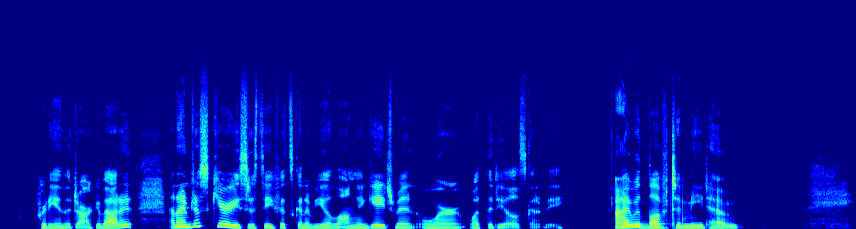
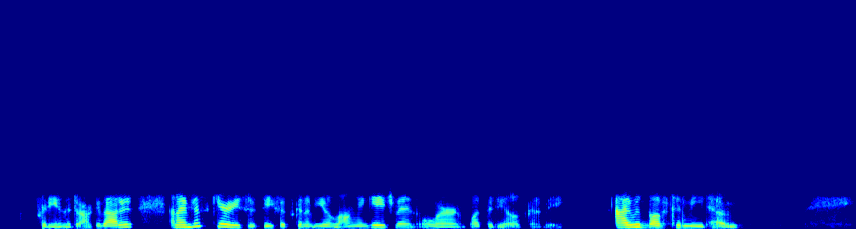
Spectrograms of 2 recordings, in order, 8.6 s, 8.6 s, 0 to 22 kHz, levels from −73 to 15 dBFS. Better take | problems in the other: first | phone-call audio; poor line; nothing above 3 kHz

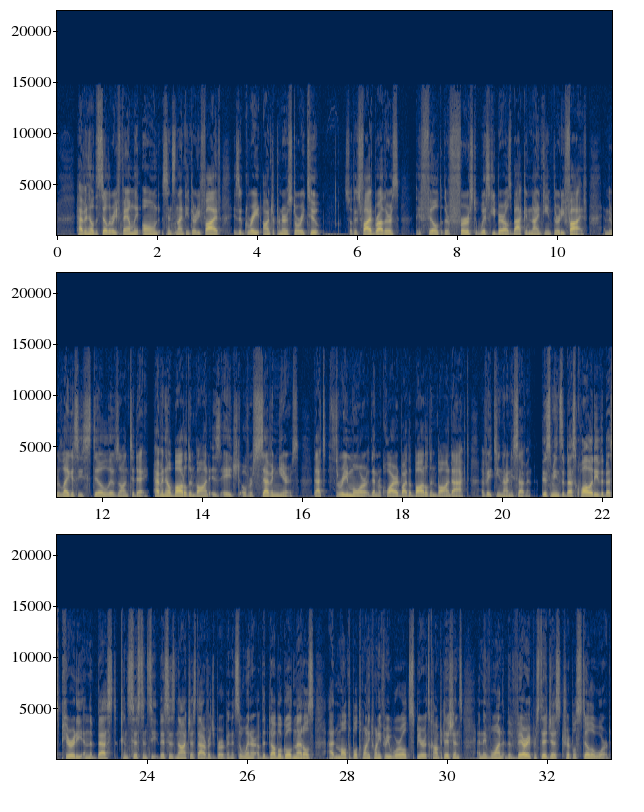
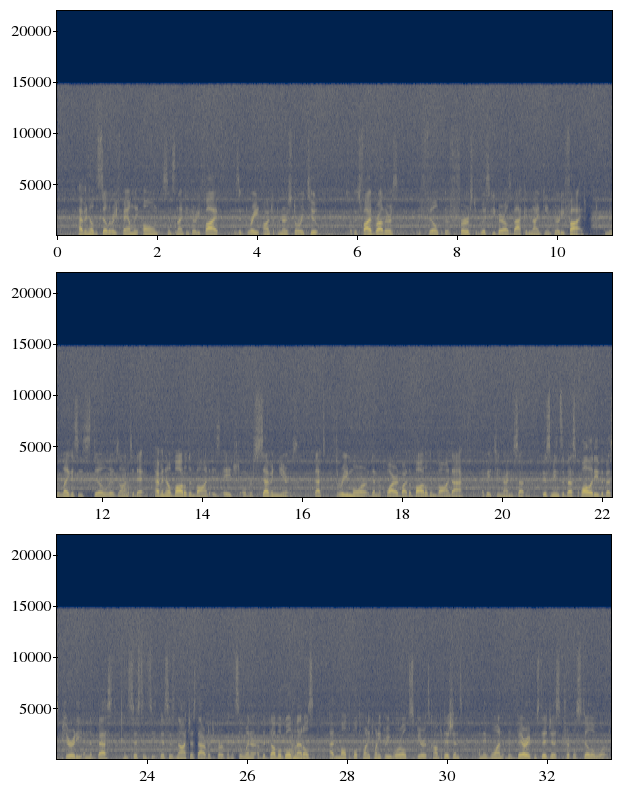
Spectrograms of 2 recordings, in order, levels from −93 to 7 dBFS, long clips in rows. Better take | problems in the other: first | hiss; loud; throughout; 9 dB below the speech

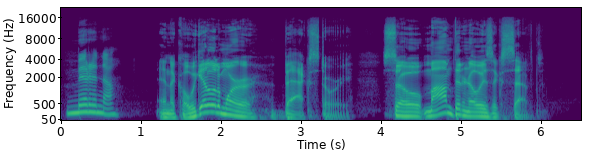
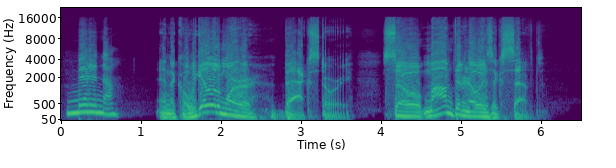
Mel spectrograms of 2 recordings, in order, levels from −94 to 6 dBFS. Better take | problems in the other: first | distortion; heavy; 8 dB below the speech

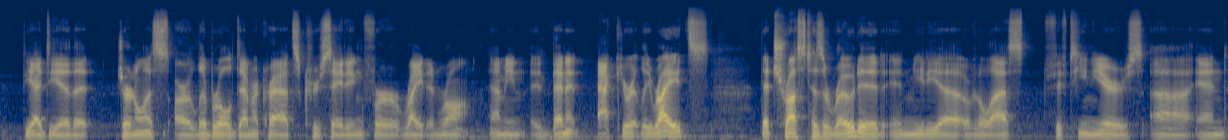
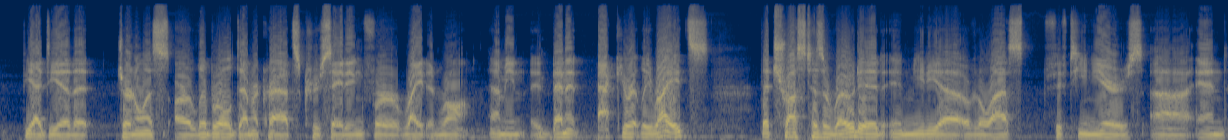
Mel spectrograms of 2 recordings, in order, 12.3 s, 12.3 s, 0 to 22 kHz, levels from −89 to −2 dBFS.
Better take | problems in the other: first | distortion; heavy; 12% of the sound clipped

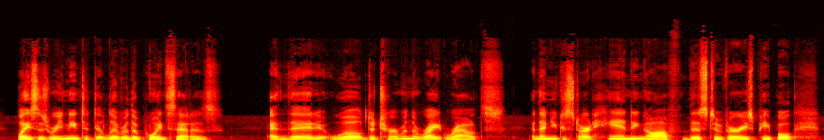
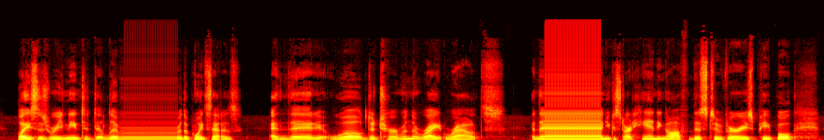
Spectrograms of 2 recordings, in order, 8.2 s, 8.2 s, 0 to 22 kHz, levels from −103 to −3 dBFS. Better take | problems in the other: first | audio freezing; at 1 s for 0.5 s and at 5.5 s for 0.5 s

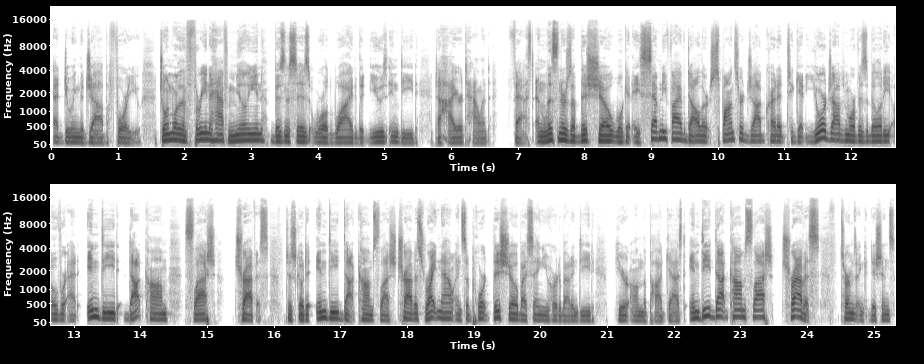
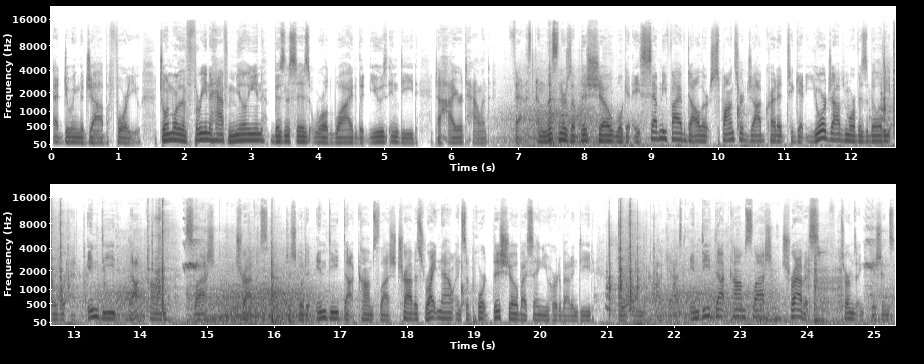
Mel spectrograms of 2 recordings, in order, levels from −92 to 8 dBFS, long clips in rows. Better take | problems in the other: first | household noises; loud; from 7 s on; 3 dB below the speech

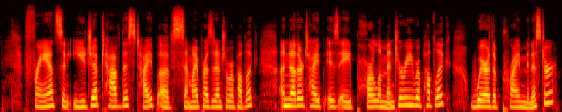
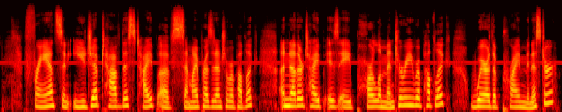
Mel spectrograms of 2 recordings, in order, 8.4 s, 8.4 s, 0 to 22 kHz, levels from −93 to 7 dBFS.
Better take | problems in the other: first | high-pitched whine; faint; throughout; 2 kHz, 30 dB below the speech

